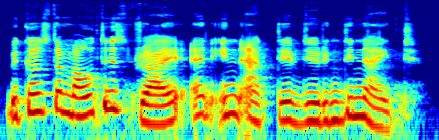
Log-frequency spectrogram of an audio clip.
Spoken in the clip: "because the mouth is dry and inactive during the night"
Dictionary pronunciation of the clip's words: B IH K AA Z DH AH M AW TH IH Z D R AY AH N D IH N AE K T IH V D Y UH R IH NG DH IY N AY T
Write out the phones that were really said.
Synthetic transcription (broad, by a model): B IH K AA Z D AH M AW T IH Z D R AY AH N D IH N AE K T IH V D Y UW R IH NG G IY N AY T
